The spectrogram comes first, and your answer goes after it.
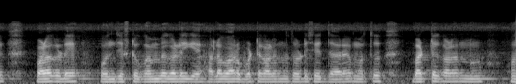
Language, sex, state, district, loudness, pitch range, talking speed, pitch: Kannada, male, Karnataka, Koppal, -18 LUFS, 125-130 Hz, 105 wpm, 130 Hz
